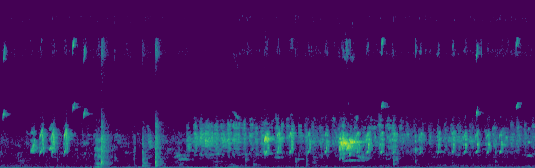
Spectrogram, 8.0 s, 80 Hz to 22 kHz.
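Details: A group of munias in an aviary on 19 April 2025 gives quick rows of high clicking chirps, repeated in rapid series for several seconds, with a few sharp calls and a low hum.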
